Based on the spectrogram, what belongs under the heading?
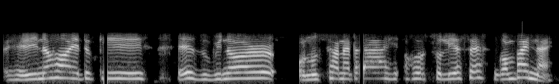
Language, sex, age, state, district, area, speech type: Assamese, female, 30-45, Assam, Biswanath, rural, conversation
